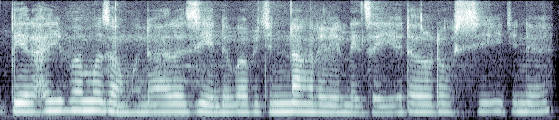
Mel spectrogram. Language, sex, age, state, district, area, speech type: Bodo, female, 30-45, Assam, Chirang, rural, spontaneous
